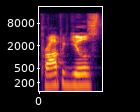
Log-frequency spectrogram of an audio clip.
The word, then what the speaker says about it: propagule: leaves if you want to grow the pop propagules down here and i'm probably butchering the name of that how do we spell it let's see mangrove i am propagul i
